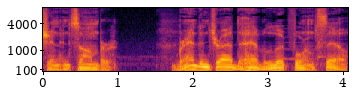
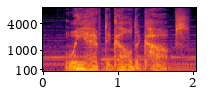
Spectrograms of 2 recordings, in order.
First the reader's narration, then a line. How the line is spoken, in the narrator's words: Jacob whispered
